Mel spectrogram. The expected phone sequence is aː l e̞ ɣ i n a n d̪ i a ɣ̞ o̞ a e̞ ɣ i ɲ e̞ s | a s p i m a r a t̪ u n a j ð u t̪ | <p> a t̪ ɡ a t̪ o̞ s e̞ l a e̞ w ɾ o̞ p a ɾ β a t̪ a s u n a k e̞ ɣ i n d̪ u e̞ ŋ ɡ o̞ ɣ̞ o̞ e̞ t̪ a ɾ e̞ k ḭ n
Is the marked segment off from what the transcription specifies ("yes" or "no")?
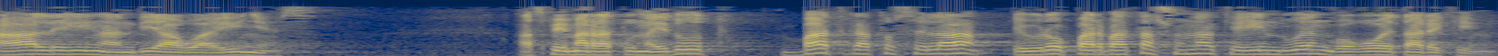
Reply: yes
